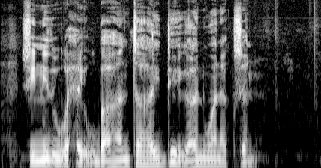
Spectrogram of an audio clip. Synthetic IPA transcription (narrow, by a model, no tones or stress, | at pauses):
sɪnɪðʊwɑ̰ħɑ̰jʊ̰baːɦɐnt̪ʰɐɦɛjd̪ɛːɣaːnwɐnaːɡ̥sɐn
